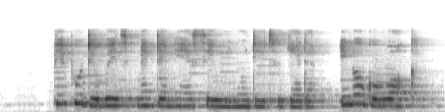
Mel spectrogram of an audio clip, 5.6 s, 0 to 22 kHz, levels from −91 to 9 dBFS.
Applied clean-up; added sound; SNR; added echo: neural separator model SepFormer DNS4.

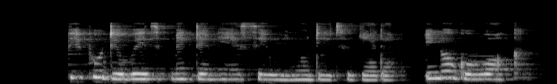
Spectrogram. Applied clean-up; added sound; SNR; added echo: neural mask model DeepFilterNet 3.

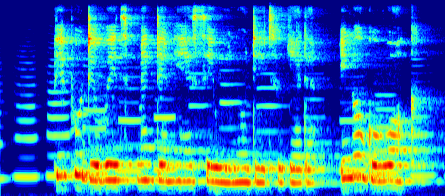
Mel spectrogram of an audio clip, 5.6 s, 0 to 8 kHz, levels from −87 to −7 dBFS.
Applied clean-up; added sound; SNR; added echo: none; Wind instrument, woodwind instrument; 19 dB; reverberation time 0.6 s.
